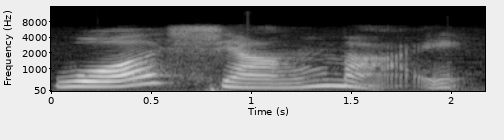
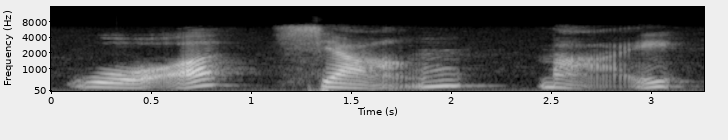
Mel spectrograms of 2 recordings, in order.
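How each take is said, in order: First: 我想买 with wó and xiáng rising, mǎi dipping; changed tones. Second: 我想买 with every syllable dipping, very slowly; wǒ xiǎng mǎi all dipped; all third tones. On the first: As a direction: lift the first two, dip the last. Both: Shown as a demonstration. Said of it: "it turns into".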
